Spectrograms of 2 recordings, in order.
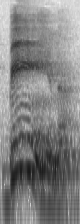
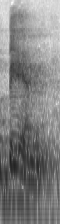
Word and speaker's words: been: dentro de uma Vagem este Bean pode por sua vez ter exatamente a mesma pronúncia do particpio passado do verbo to be da terceira coluna de to be been I Have been there I Have been here been here been na pronúncia inglesa com essa vogal mesmo os americanos às vezes trocam a vogal e mandam Ben I Have been there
